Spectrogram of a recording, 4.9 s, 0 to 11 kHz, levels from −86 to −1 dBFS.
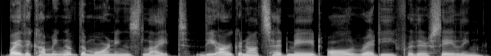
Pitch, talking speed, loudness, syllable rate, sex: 190 Hz, 195 wpm, -21 LUFS, 4.7 syllables/s, female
